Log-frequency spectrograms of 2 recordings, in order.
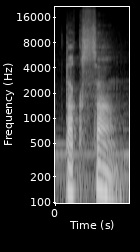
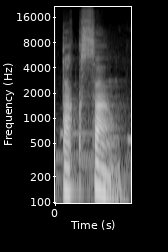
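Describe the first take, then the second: The two takes are said the same way.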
